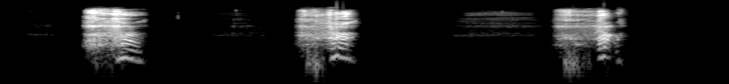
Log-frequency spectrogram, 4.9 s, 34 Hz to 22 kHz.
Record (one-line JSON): {"exhalation_length": "4.9 s", "exhalation_amplitude": 30868, "exhalation_signal_mean_std_ratio": 0.36, "survey_phase": "beta (2021-08-13 to 2022-03-07)", "age": "45-64", "gender": "Female", "wearing_mask": "No", "symptom_new_continuous_cough": true, "symptom_runny_or_blocked_nose": true, "symptom_shortness_of_breath": true, "symptom_sore_throat": true, "symptom_fatigue": true, "symptom_headache": true, "symptom_other": true, "smoker_status": "Never smoked", "respiratory_condition_asthma": true, "respiratory_condition_other": false, "recruitment_source": "Test and Trace", "submission_delay": "2 days", "covid_test_result": "Positive", "covid_test_method": "LFT"}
